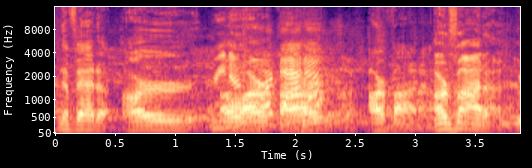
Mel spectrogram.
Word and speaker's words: Arvada: I always say it wrong, so I'm not I really kept sure. doing the stand up. I'm like, Arvadia, we're in Arvadia, California. And they're like, Colorado. I'm like, Arvada.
